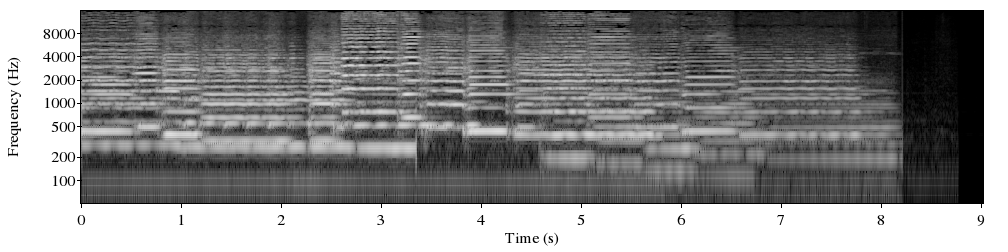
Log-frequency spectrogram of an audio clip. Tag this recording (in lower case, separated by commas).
musical instrument, orchestra, bowed string instrument, music, violin, cello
